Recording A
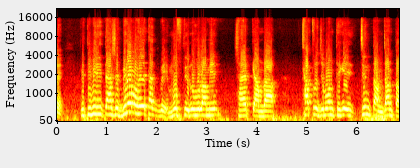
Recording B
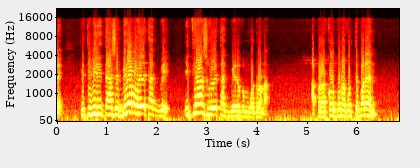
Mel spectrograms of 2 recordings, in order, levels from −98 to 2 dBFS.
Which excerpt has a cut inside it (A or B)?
A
